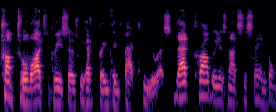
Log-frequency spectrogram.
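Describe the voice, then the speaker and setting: With an American accent, a man speaks at a moderate pace in a somewhat breathy, fairly high-pitched voice with ordinary pitch variation. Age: 80s+. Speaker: computer scientist, professor. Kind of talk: interview answer.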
